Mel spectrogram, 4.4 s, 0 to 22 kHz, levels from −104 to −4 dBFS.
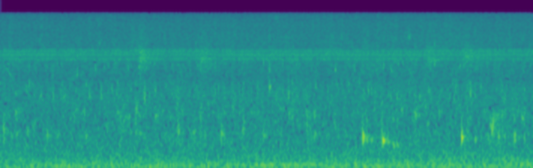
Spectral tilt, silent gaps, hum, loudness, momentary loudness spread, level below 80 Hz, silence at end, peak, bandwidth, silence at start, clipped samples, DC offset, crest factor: -3 dB/octave; none; none; -29 LUFS; 3 LU; -38 dBFS; 0 s; -10 dBFS; 16 kHz; 0 s; under 0.1%; under 0.1%; 20 dB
